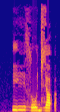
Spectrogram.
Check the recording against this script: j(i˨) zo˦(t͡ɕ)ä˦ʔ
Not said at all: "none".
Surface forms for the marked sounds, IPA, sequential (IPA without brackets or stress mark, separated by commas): i˦, d͡ʑ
